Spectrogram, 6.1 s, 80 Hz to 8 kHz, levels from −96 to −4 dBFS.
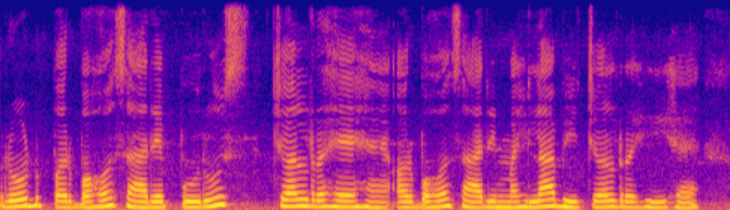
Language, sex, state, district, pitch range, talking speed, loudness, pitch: Hindi, female, Jharkhand, Garhwa, 210-235 Hz, 155 wpm, -14 LUFS, 220 Hz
